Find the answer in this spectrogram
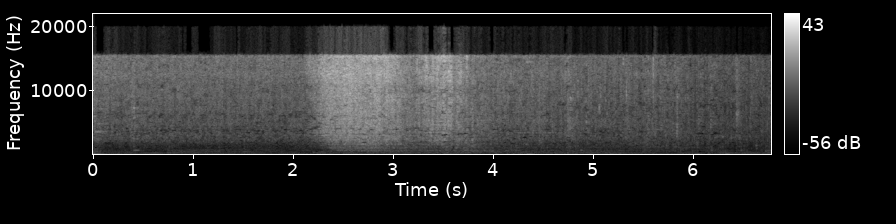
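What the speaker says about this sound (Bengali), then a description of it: "এবার আমি জল দিয়ে দেব।" Water is poured into a pan of well-fried spice paste for a pomfret fish curry, a short hissing, splashing rush lasting about a second over a low background hum.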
